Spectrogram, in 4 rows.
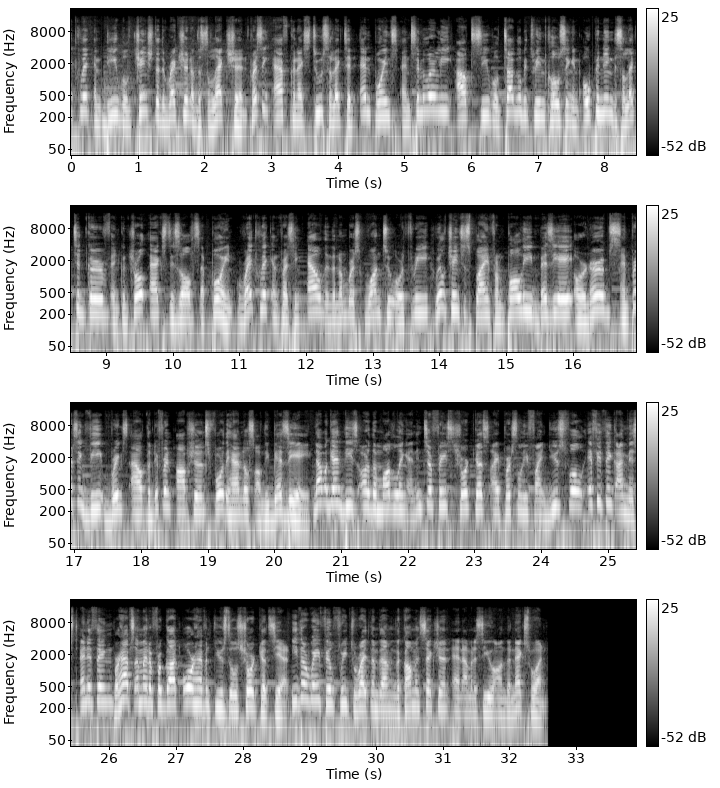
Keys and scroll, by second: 0.6 d, 2.9 shift+g, 3.5 f, 4.0 Escape, 4.0 ctrl+z, 4.4 f, 4.8 ctrl+z, 5.4-7.0 typing, 6.0 Tab, 8.3 alt+c, 9.2 alt+c, 9.4 alt+Tab, 10.0 ctrl+x, 10.6 ctrl+x, 11.7 Escape, 12.1 l, 19.3 Escape, 19.3-22.7 typing, 20.5 Tab, 23.1 ctrl+b, 23.8 Escape, 23.8 ctrl+z, 23.8-26.7 typing, 25.4 Tab, 28.1-31.3 typing, 29.5 Tab, 31.6 alt+d, 32.2 alt+d, 32.7 Tab.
